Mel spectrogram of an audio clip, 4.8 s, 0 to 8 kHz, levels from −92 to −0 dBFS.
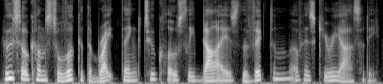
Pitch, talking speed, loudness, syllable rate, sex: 145 Hz, 200 wpm, -20 LUFS, 5.1 syllables/s, male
